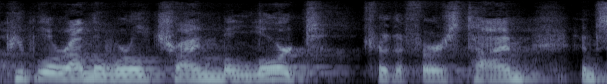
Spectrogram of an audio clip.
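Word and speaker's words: Malört: I just realized Corey Furlong points out that I forget that everybody doesn't – you know, everyone remembers that I don't pronounce the T in Malore. – Malore. Malore, L-O-L. Yeah, it should be like Malort. Malort.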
